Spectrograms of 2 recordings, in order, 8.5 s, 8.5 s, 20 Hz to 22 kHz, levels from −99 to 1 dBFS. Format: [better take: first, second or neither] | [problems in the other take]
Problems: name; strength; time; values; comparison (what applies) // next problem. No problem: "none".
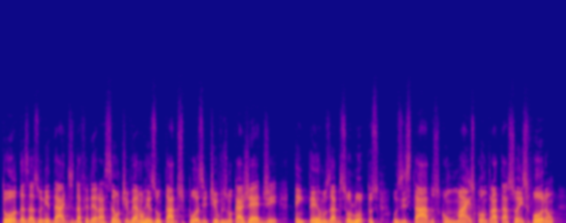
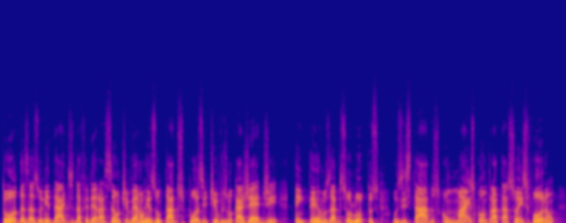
neither | muffled; slightly; fading above 2.5 kHz; the same in both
